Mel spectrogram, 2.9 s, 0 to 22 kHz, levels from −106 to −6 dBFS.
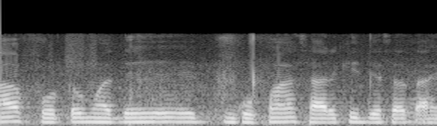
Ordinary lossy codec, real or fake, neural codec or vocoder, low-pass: none; real; none; 7.2 kHz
